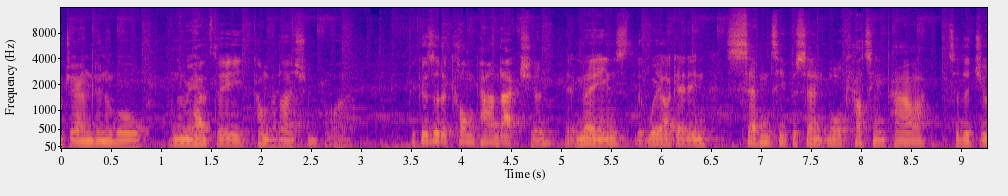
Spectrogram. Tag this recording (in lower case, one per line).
music
speech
